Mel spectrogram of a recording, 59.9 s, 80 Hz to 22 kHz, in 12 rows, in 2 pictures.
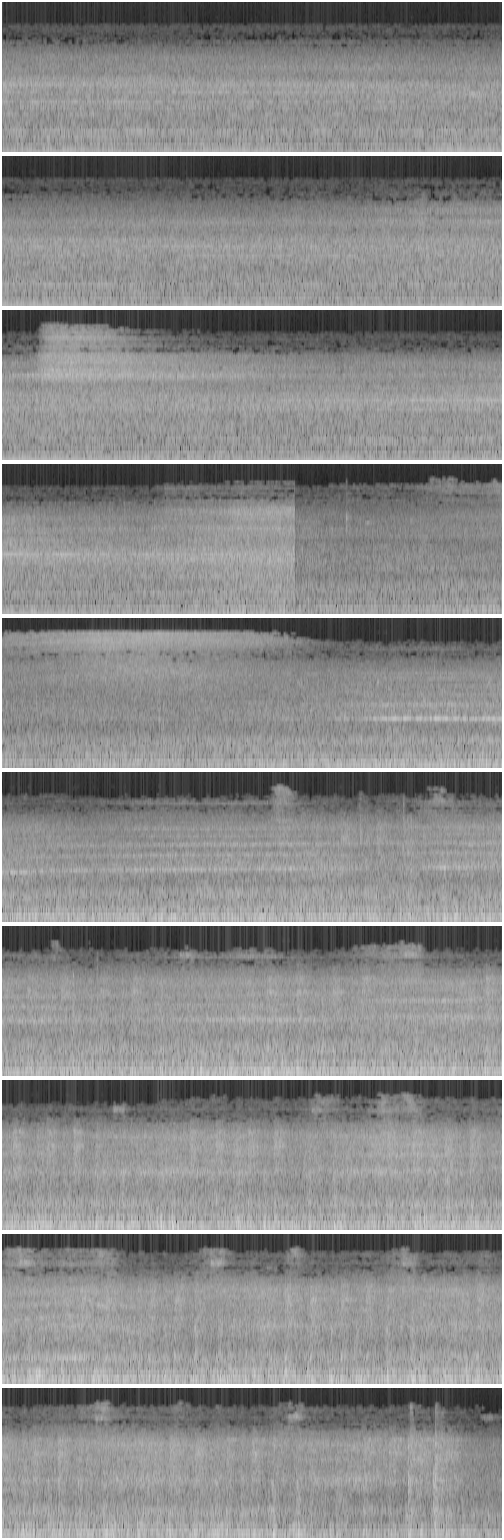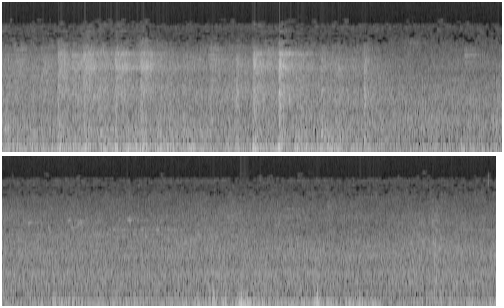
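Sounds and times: wheels rumbling on rail: 0:00.0 - 0:59.9.

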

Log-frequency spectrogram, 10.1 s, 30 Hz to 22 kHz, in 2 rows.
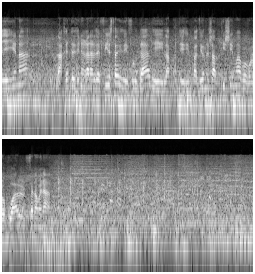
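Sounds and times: crowd chatter: 0:00.0 - 0:10.0
parade band music: 0:00.0 - 0:10.0.

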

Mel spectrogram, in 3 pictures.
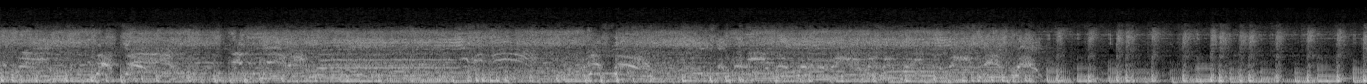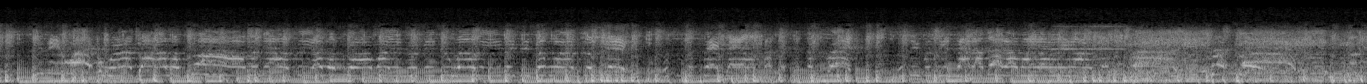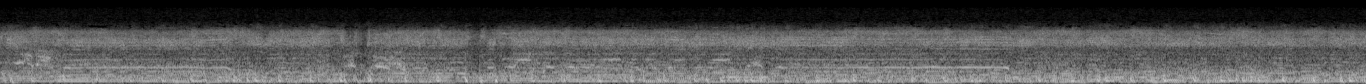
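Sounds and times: punk band playing loud: 0:00.0 - 0:41.0
yelled vocals: 0:00.0 - 0:41.0.

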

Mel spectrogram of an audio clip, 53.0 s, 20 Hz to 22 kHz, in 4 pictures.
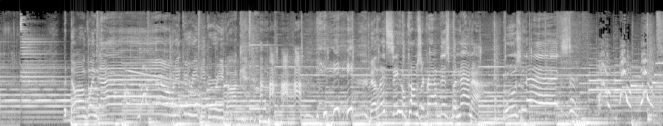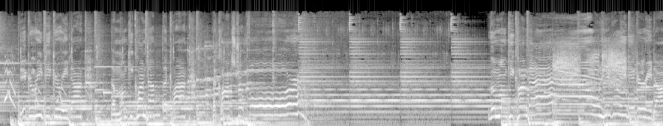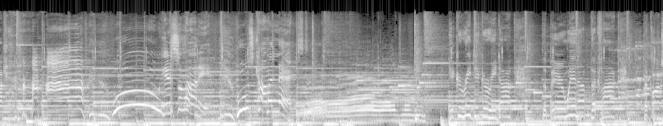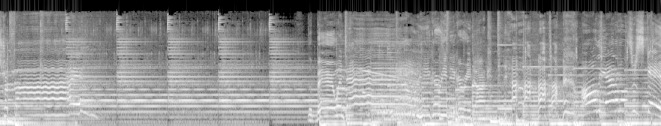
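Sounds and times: clock chime bell strokes: 0:00.0 - 0:04.6, 0:19.2 - 0:23.3, 0:34.9 - 0:35.6, 0:41.1 - 0:48.7
grandfather clock chiming: 0:00.0 - 0:11.8, 0:13.2 - 0:34.1, 0:34.9 - 0:53.0.

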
